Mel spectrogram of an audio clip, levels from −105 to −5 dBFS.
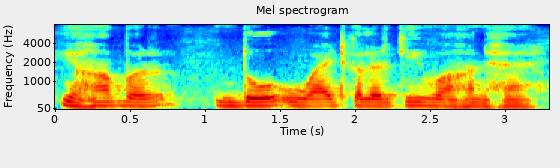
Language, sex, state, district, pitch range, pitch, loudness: Hindi, male, Mizoram, Aizawl, 125-140 Hz, 130 Hz, -16 LUFS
